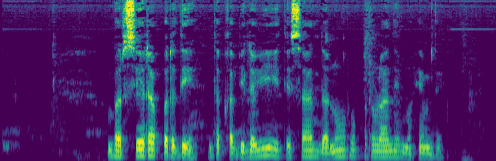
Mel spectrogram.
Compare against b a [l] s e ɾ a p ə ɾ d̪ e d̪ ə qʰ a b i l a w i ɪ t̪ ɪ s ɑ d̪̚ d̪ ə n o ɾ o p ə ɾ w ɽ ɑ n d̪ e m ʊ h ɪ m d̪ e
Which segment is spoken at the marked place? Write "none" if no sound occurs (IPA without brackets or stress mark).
ɾ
